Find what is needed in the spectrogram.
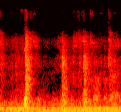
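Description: Steady low hum inside a slowly moving train carriage, with three short, sharp calls over it.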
